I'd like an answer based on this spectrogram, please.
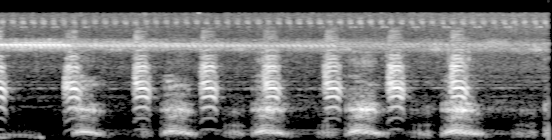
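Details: At Nkoropan, a leopard that had been chasing Egyptian geese calls with a series of rough, rasping grunts, about two per second, like wood being sawn, over a steady high whine.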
